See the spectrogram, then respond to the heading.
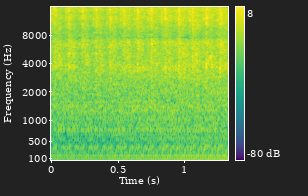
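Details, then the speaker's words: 400ci small-block Chevy V8 auction find running on a test stand: steady idle with fast, light clicking over low rumble; owner suspects it badly needs a timing chain, not confirmed. "this thing needs a timing chain [Music] real bad if you can hear that clicking"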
